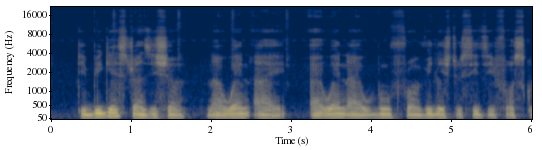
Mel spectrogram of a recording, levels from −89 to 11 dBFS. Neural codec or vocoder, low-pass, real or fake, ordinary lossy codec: none; 19.8 kHz; real; none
